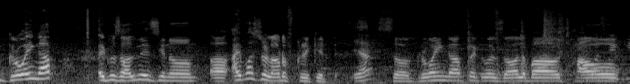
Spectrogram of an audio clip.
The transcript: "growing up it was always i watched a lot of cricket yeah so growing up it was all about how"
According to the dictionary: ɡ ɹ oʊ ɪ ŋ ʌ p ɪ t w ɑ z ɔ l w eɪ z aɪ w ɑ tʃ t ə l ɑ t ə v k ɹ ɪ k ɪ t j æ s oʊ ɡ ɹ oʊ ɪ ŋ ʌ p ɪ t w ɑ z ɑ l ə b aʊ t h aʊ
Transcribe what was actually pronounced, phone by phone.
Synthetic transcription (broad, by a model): ɡ ɹ oʊ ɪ ŋ ʌ p ɪ t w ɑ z ɔ l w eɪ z aɪ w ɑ s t ə l ɑ t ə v k ɹ ɪ k ɪ t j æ s oʊ ɡ ɹ oʊ ɪ ŋ ʌ p ɪ t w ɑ z ɑ l ə b aʊ t h aʊ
